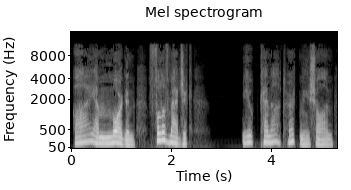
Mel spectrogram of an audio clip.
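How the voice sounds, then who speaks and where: A man's voice: medium pitch, expressive, slow, warm tone, no echo, voice pushed up. A crazy old sorceress out of a storybook, played by a man, coaxes and wheedles. She is condescending yet childlike, and the recording is dry and close to silent around the words. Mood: somber, proud. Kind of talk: audiobook character dialogue.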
